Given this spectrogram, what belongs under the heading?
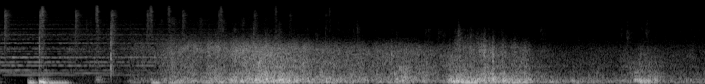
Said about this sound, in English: The storm crashed upon me.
